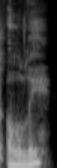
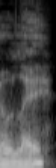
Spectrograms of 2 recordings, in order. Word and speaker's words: Ollie: I think that's Ollie is how you pronounce that. I'm from southern New Mexico, so my brain really wanted to pronounce that Olay instead of Oolie.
